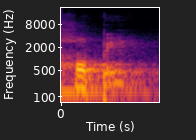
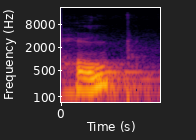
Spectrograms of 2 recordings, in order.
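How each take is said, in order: First: "hope" said in two syllables, sounding the final E; final E sounded. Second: "hope" as one syllable, final E silent. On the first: Teacher showing students the mistake, "hope" with E sounded. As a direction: pronounce the silent E of "hope" as a vowel. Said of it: "No decimos hope". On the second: Teacher correcting the mistake, "hope" with silent E. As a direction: say "hope" correctly, leaving the last E unvoiced. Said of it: "la silent E". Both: Shown as a demonstration.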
